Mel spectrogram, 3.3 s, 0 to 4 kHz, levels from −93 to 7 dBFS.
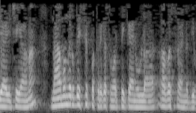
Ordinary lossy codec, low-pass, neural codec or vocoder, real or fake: none; 3.6 kHz; none; real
